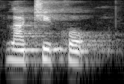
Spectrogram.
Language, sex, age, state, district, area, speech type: Bodo, male, 18-30, Assam, Chirang, rural, read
